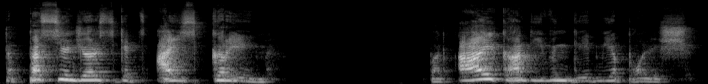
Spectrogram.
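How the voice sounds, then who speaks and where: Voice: medium pitch, animated, slow pace, vocal fry, sharp tone, exaggerated voice. A reader voicing a sulky, self-pitying steam engine that grumbles and complains, read from a storybook in a roomy space. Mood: grumbling. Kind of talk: storybook reading.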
